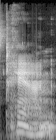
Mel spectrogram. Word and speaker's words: Tan: And this patient had been nicknamed Tan, and it's actually spelled T-A-N. And so if you're Anglophone, you might look at it and say it's Tan. But remember, this person was French, so it's actually pronounced Tan, like time.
